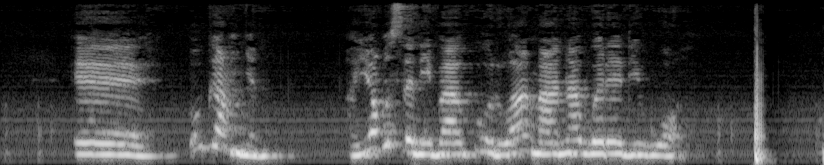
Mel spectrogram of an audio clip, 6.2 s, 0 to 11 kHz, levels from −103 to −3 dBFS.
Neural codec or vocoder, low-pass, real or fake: vocoder, 44.1 kHz, 128 mel bands every 512 samples, BigVGAN v2; 9.9 kHz; fake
